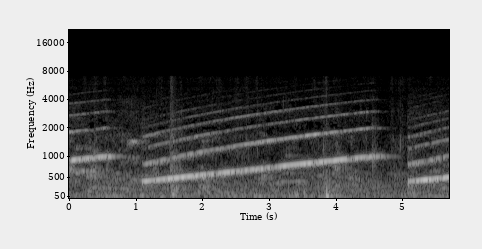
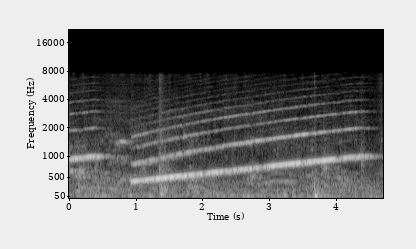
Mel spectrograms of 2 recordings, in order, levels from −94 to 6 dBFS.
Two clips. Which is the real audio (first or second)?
first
